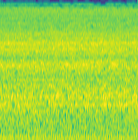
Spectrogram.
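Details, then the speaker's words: Diesel dually pickup after cylinder head work, first start with the cab down: steady, even idle with no knocks, misses or surging, a little smoke and haze. Runs normally. "as of right now the truck's running"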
